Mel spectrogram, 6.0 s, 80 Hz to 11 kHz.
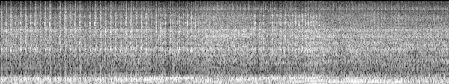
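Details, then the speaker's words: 1989 Volvo GL wagon, non-turbo B230 red block, driven with zero oil pressure, oil light on: hard rapid metallic knock over the engine at full throttle, window down, shortly before parts exit the block. Rod knock. "oh it's already running prettyy [ __ ] I don't think we're going to make it very far guys"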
